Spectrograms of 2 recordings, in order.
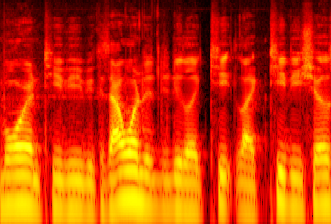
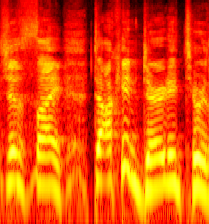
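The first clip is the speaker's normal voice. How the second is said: laughing; 8 semitones higher, 6 dB louder than usual. Real, not acted. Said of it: "Oh, dear".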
